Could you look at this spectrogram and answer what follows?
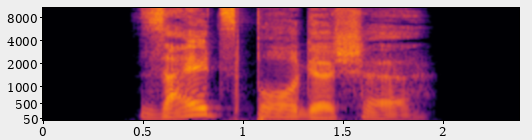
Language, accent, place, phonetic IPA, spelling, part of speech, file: German, Germany, Berlin, [ˈzalt͡sˌbʊʁɡɪʃə], salzburgische, adjective, De-salzburgische.ogg
- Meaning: inflection of salzburgisch: 1. strong/mixed nominative/accusative feminine singular 2. strong nominative/accusative plural 3. weak nominative all-gender singular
